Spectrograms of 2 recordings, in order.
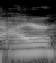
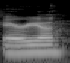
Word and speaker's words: Aire: I keep wanting to pronounce it Aire. Apparently, it's pronounced Area. Trooper Geo keeps getting mad about that because they keep calling it Aire.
